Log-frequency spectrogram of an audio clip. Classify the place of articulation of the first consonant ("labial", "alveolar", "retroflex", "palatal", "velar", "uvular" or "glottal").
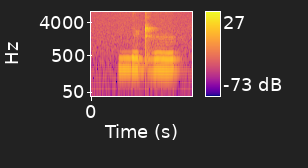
velar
